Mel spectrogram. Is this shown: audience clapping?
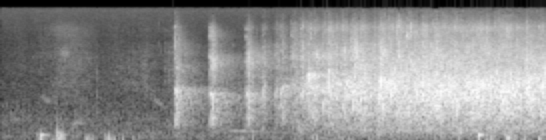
yes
